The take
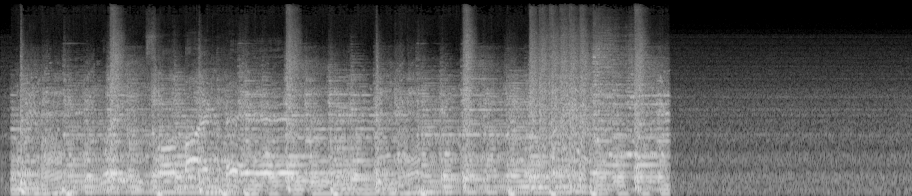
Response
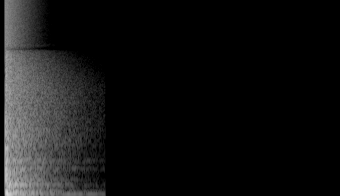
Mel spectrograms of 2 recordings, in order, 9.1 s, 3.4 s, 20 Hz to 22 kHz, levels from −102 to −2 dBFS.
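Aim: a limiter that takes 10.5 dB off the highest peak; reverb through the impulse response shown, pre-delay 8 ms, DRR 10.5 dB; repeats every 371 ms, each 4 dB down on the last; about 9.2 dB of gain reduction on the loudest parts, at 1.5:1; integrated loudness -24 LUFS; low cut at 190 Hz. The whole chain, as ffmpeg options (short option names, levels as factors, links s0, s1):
-filter_complex "[0:a]highpass=190,acompressor=threshold=0.0112:ratio=1.5,alimiter=level_in=1.06:limit=0.0631:level=0:latency=1,volume=0.944,aecho=1:1:371|742|1113|1484|1855|2226|2597|2968|3339:0.631|0.398|0.25|0.158|0.0994|0.0626|0.0394|0.0249|0.0157,asplit=2[s0][s1];[1:a]atrim=start_sample=2205,adelay=8[s2];[s1][s2]afir=irnorm=-1:irlink=0,volume=0.0335[s3];[s0][s3]amix=inputs=2:normalize=0,volume=2"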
